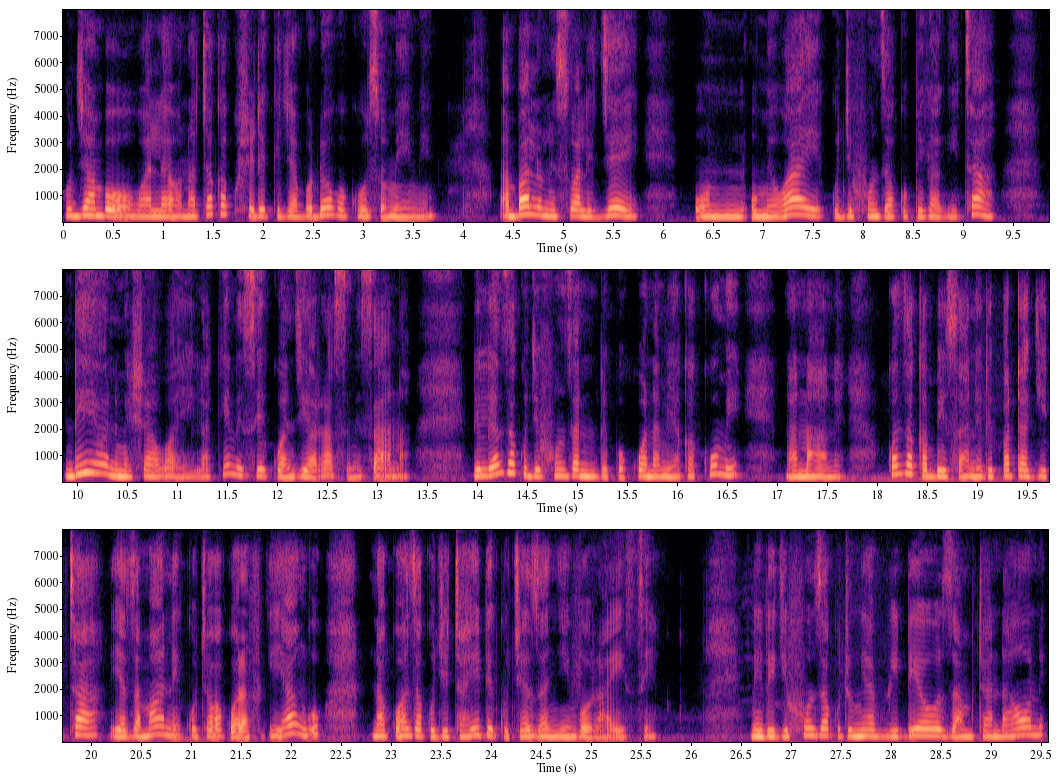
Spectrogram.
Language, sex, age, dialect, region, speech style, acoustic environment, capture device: Swahili, female, 35-44, Kenya - Mombasa, Kenya, happy, silence, mobile / Linux / Chrome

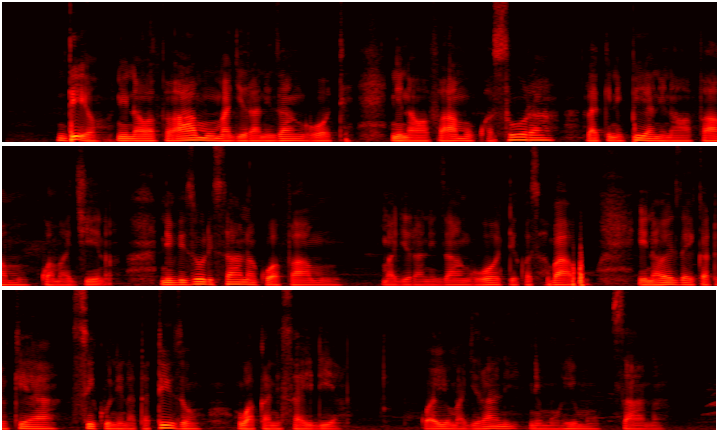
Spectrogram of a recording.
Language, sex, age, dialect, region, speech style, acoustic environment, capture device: Swahili, male, 35-44, Tanzania - Dar es Salaam, Tanzania, anxious, music, desktop / Linux / Chrome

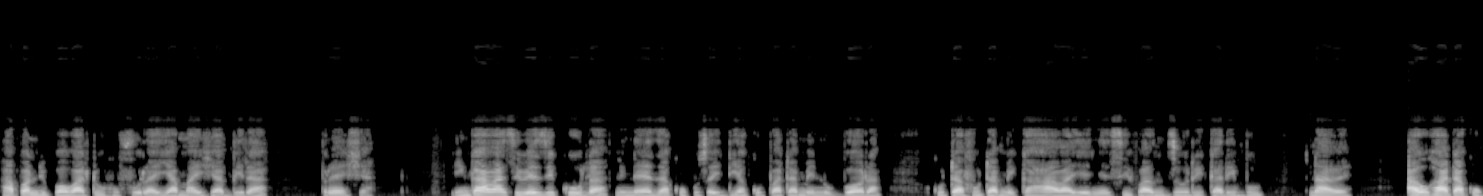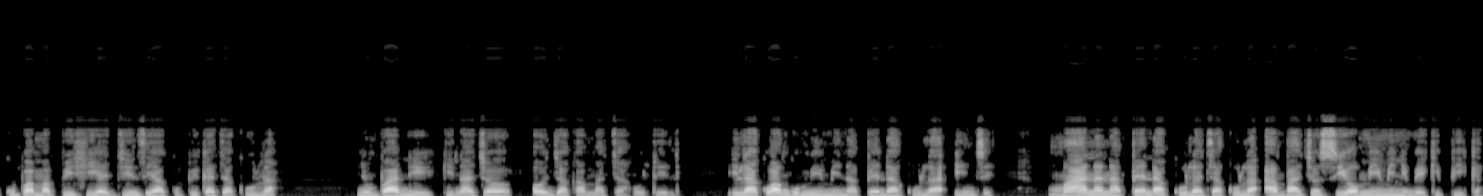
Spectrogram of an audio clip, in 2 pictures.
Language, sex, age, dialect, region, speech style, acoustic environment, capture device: Swahili, female, 35-44, Kenya - Nairobi Sheng-influenced, Kenya, relaxed, nature, desktop / Windows / Chrome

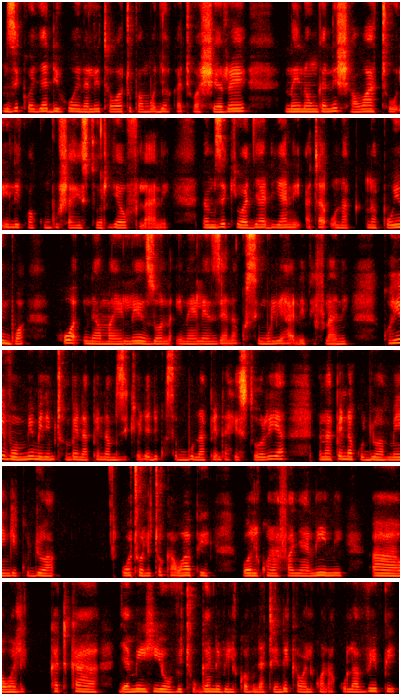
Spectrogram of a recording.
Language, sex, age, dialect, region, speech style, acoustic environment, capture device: Swahili, female, 25-34, Kenya - Mombasa, Kenya, focused; excited; happy, silence, mobile / Linux / Chrome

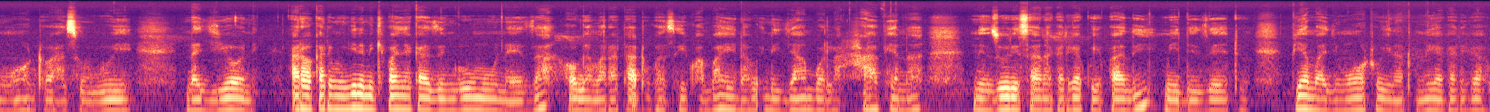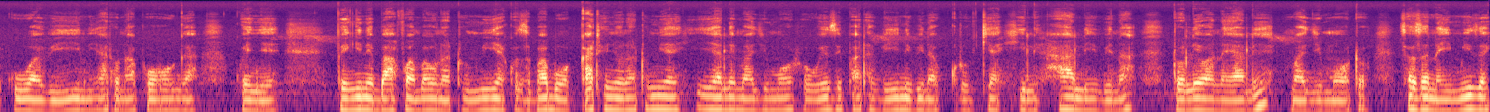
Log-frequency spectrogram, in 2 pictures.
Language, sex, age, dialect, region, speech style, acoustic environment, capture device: Swahili, male, 25-34, Kenya - Mombasa, Kenya, happy; focused, people talking; traffic; music; construction; appliances, mobile / Linux / Chrome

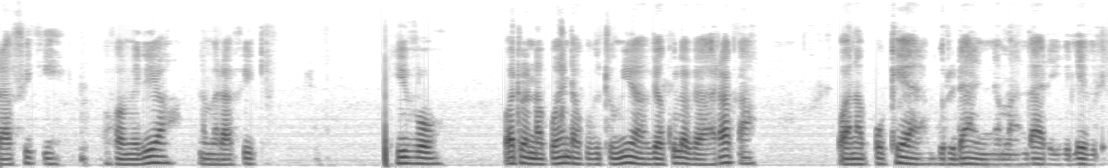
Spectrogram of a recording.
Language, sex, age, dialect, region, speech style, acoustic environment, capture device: Swahili, male, 25-34, Kenya - Mombasa, Kenya, tired; focused, music; nature; appliances, desktop / Linux / Chrome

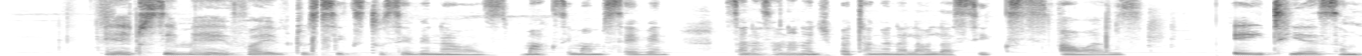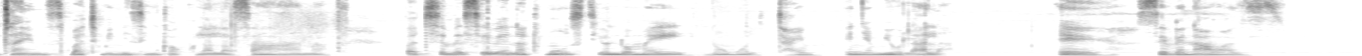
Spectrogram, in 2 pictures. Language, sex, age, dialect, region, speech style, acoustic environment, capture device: Swahili, female, 25-34, Kenya - Nairobi Sheng-influenced, Kenya, focused, silence, mobile / Linux / Chrome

